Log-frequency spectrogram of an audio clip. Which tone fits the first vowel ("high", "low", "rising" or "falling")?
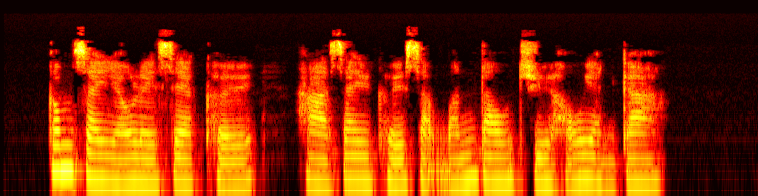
high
